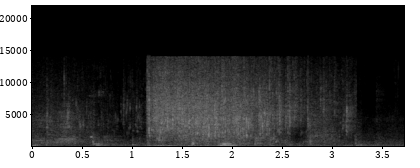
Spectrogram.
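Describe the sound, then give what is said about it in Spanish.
Water splashes and trickles steadily inside a flooded room, swelling abruptly after a second and continuing loud, with a faint voice murmuring underneath. “Como intento ser bastante ordenado, ahora tengo el placer de que todo esté bajo el agua, pero ordenado.”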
